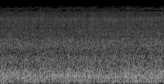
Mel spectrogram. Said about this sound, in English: Listen to the Oak Creek as it rushes across the rocks.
